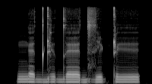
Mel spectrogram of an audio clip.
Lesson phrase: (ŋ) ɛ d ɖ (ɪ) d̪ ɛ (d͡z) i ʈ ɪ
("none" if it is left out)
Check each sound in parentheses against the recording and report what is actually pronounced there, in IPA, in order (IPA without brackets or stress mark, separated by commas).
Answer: ŋ, ɪ, d͡z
